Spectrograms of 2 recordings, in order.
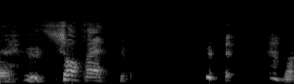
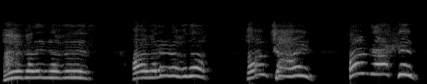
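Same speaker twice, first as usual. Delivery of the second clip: imitating a tired rant that climbs higher each line; mock rant building higher; 11 semitones higher than usual. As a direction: pitch climbing from fed-up to whiny peak. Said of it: "you're like".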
